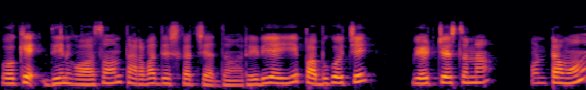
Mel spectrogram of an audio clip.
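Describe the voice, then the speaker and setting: A woman's voice: mid-range voice, fairly even intonation, normal speed, a little mellow, dull audio, natural voice. A woman voicing a scheming young woman friend with a sugary, coaxing way of talking.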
